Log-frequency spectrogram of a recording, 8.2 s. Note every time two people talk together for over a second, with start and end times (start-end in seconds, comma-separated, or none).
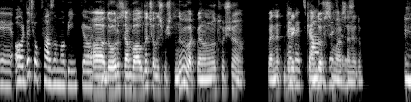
5.8-7.2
